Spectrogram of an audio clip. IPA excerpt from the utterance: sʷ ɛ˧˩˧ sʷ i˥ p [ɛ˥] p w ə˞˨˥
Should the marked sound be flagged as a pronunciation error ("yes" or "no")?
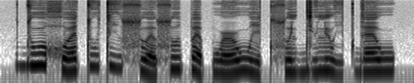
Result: yes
